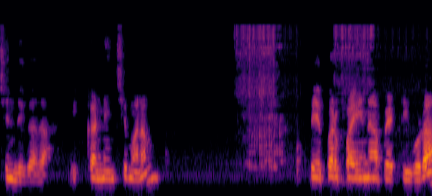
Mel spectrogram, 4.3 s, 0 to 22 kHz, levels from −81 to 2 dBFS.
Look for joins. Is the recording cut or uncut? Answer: uncut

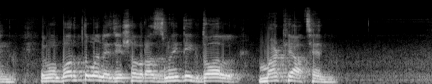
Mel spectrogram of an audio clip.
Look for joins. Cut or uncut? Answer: uncut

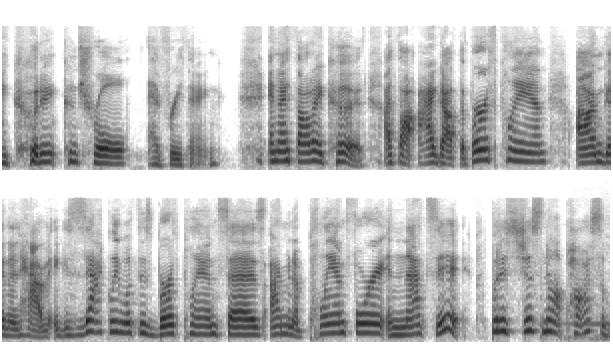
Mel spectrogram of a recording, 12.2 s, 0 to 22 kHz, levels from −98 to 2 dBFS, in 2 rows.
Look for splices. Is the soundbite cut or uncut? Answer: cut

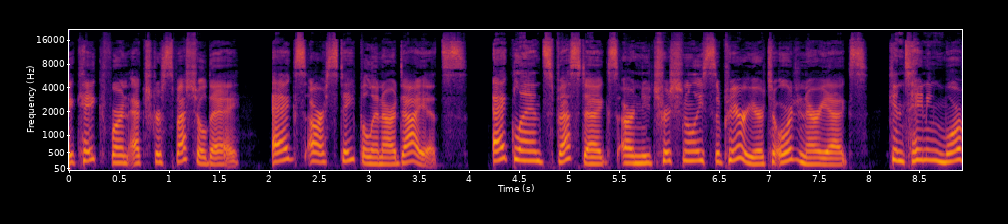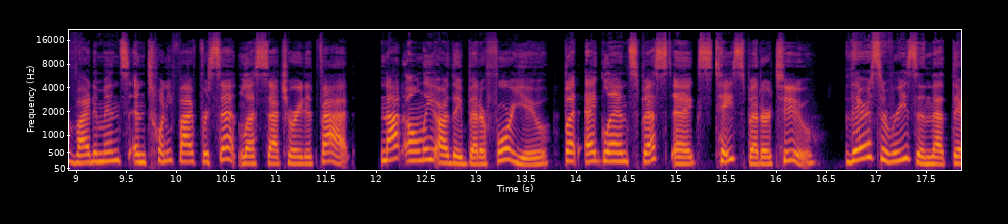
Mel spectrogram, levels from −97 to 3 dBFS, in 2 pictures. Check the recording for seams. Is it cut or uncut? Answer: uncut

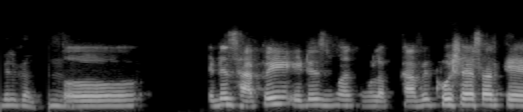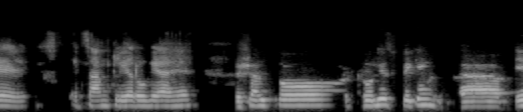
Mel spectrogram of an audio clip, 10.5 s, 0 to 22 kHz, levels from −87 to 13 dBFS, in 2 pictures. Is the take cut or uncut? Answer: cut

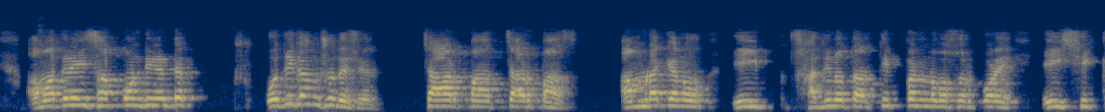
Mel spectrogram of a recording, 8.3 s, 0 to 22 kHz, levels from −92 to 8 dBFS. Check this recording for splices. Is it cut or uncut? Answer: uncut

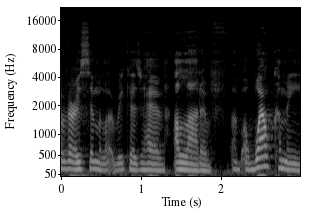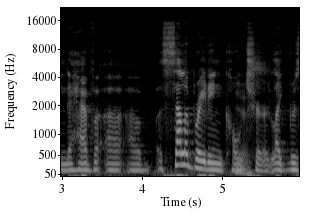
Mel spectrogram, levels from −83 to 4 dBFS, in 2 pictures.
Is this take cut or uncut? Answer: cut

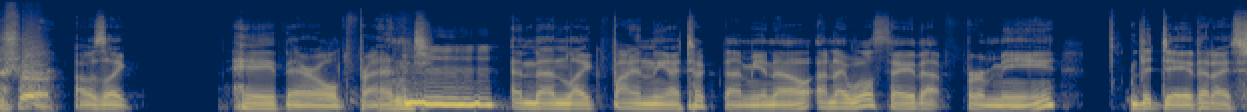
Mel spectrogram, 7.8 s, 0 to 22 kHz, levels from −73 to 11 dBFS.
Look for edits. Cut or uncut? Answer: cut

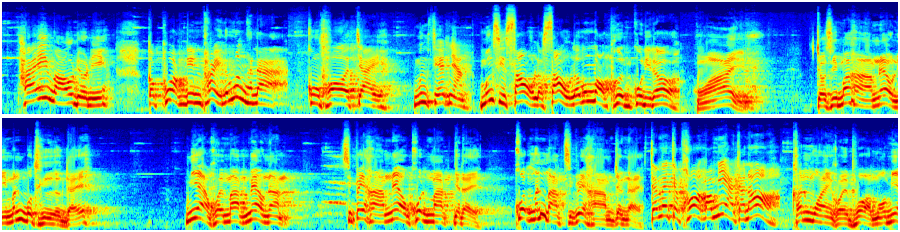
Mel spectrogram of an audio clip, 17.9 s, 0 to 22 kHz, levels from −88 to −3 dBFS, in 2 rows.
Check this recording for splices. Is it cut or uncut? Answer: uncut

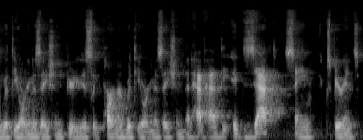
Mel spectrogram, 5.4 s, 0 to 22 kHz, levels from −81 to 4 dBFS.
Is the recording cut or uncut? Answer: uncut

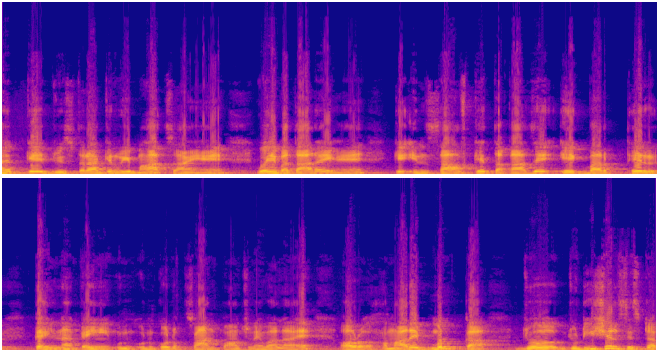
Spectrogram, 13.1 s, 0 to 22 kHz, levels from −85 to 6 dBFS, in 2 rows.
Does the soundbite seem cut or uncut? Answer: uncut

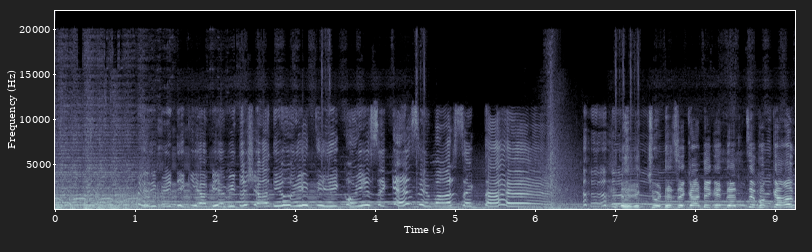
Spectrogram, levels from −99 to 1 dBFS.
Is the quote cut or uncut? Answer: cut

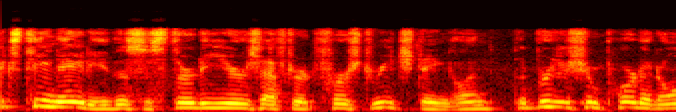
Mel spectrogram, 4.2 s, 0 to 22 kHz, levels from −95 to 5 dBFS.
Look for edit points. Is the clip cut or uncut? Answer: cut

